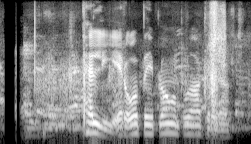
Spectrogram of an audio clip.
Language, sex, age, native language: Icelandic, male, 14, Icelandic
